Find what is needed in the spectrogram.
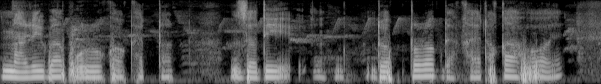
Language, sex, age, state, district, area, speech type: Assamese, female, 30-45, Assam, Dibrugarh, rural, spontaneous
